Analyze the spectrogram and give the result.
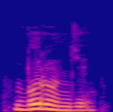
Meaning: Burundi (a country in East Africa)
- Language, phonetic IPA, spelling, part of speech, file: Russian, [bʊˈrunʲdʲɪ], Бурунди, proper noun, Ru-Бурунди.ogg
